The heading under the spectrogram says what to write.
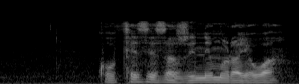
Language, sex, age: Venda, male, 39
